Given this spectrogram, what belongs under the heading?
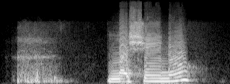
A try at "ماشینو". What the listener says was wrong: ماشینو. ٹھیک ہے تھوڑا سا الف کو کھینچ کے بولنا ہے. ماشینو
